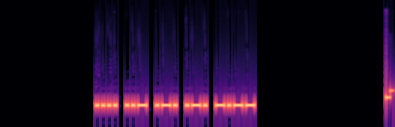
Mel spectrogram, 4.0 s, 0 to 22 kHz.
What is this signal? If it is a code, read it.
Morse code, heard as a keyed tone, about 40 wpm, 700 Hz. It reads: HURRY
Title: Five Letter Words - 40wpm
